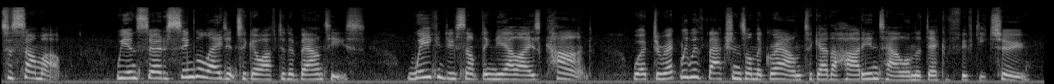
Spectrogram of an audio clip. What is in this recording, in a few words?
voice acting; rec room and mercenaries comparison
